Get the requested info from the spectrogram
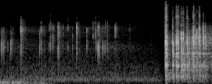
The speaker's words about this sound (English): rifling through the dice bag.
